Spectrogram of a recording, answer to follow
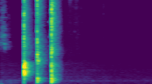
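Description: Three quick, sharp hand claps, each about a quarter second apart, all within the first second.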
